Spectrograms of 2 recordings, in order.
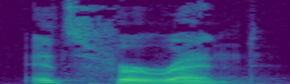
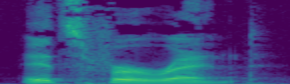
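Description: Both takes have the same delivery.

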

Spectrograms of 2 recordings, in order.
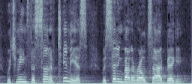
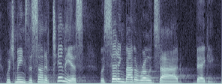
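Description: No difference in how they are said.

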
